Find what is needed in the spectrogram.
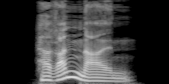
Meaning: to approach
- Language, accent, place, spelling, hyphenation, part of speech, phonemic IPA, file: German, Germany, Berlin, herannahen, he‧r‧an‧na‧hen, verb, /hɛˈʁanˌnaːən/, De-herannahen.ogg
